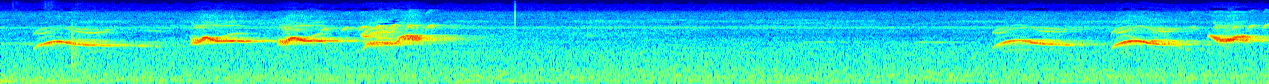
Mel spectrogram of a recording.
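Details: A Pale-breasted Thrush near Manaus in the Amazon sings a slow, melodic song of clear whistled phrases: four short notes in about two seconds, a pause, then three more, over faint hiss.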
